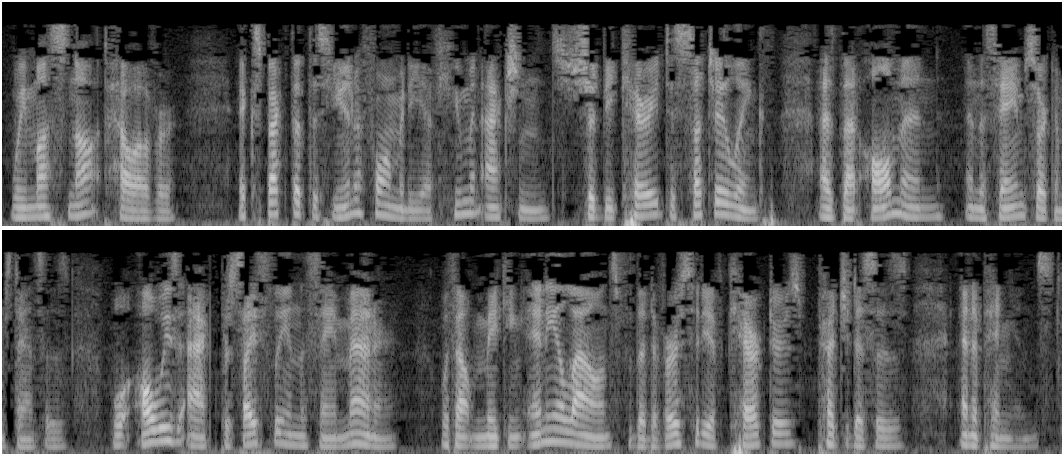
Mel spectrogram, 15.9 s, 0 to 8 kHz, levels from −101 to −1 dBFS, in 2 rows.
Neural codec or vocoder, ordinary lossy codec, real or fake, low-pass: none; MP3, 24 kbps; real; 7.2 kHz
